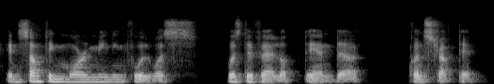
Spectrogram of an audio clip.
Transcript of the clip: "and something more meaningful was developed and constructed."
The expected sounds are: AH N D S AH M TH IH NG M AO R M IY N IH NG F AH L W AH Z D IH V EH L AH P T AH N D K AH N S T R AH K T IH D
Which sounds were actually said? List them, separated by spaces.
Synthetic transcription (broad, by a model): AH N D S AH M TH IH NG M AO R M IY N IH NG F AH L W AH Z D IH V EH L AH P T AH N D K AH N S T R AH K T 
